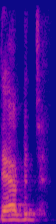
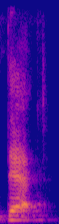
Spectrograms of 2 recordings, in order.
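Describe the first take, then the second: First: The b sound is pronounced in the word. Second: The b sound is left out entirely. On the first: The speaker calls it wrong. "That's not debit" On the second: The speaker calls it right. "The be is silent, it says nothing"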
